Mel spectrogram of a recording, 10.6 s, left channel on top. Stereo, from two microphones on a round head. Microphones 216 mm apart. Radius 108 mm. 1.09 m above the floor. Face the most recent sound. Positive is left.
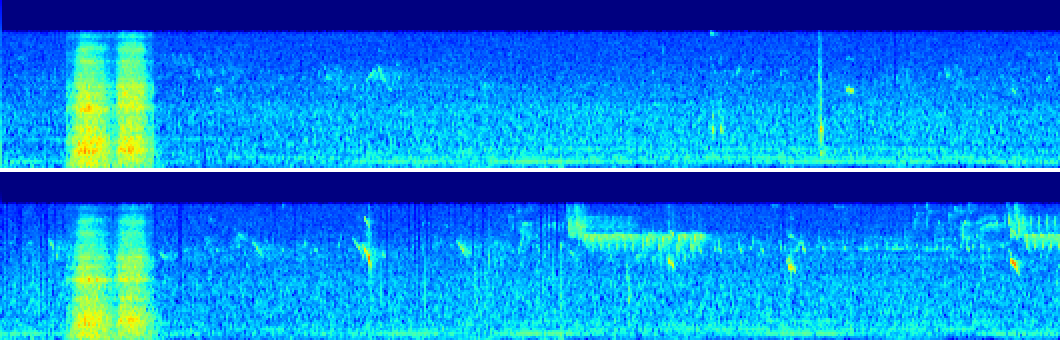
turn(degrees=25)  # may be behind; listen again after turning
